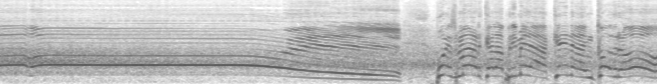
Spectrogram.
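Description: Spanish football commentator's long goal cry, one shouted note held for about five seconds that slides down in pitch as it ends, announcing a goal just scored. Fast, excited commentary follows.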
